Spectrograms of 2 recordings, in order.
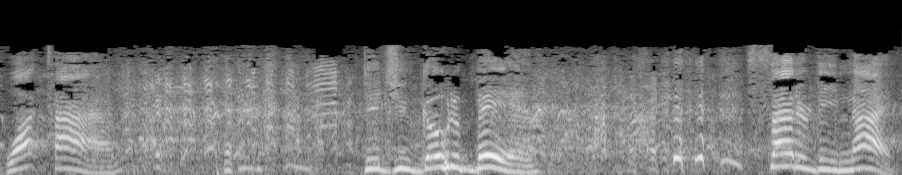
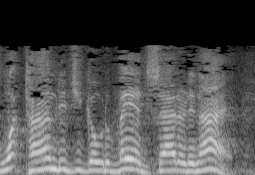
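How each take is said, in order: First: The question is spoken at a slow pace. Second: The question is spoken at a normal pace.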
